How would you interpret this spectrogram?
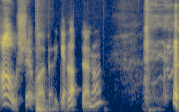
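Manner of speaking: soft, realizing, ending in a laugh; dawning fighter. Retold or imitated. Fighter realizing he must get up, soft amused. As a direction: fighter suddenly remembers he's in a fight. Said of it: "And he goes".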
